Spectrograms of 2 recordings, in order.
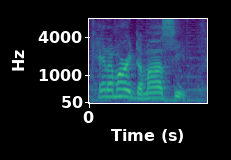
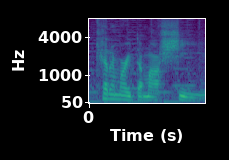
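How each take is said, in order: First: The last syllable sounds like 'see'. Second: The last syllable sounds like 'shee'. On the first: This is how the speaker says it. "I say" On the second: This is how some other people say it. "some people say"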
